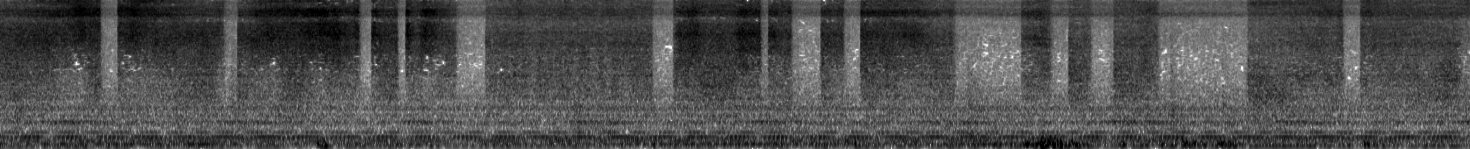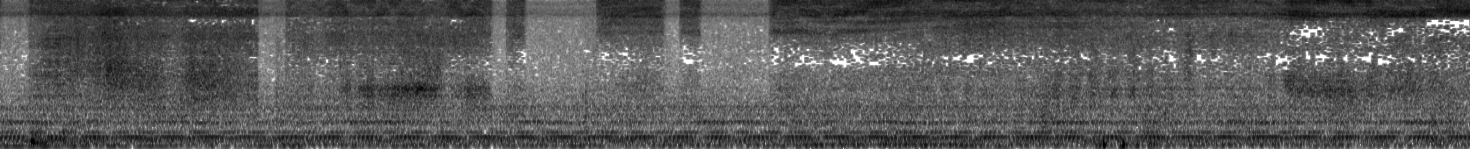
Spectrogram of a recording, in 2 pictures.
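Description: Airbrush spraying paint in a hiss that keeps stopping and starting in short spurts as the trigger is let off and pressed again, weaker in the last third. A steady low hum runs underneath.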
